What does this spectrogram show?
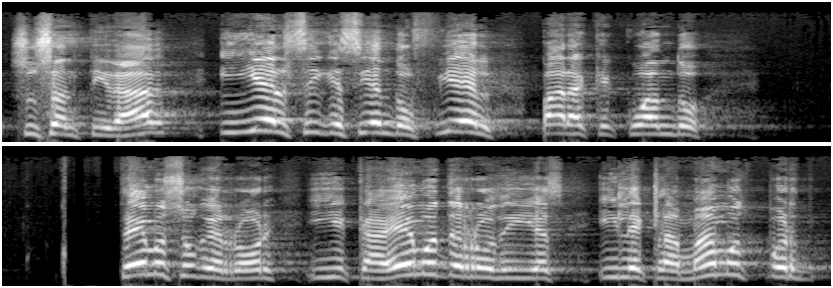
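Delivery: loud, high, driving sermon voice; fervent preaching. Real, not acted. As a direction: pour out the list at full force. Preaching at full force.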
